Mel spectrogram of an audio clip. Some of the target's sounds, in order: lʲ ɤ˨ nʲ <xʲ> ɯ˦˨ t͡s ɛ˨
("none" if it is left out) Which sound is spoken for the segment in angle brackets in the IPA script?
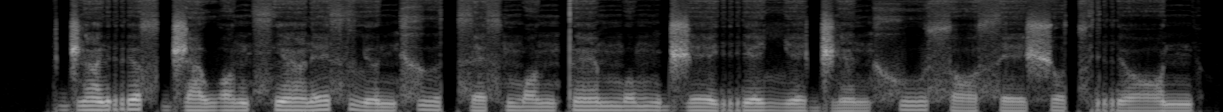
x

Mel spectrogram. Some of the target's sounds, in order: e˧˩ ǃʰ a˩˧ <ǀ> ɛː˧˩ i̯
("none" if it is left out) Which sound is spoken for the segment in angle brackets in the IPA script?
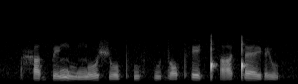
ǃ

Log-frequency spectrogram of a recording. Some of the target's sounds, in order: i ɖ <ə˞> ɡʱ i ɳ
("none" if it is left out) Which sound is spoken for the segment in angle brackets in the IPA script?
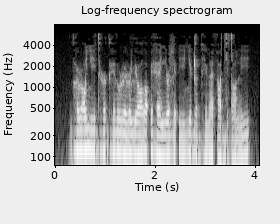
ə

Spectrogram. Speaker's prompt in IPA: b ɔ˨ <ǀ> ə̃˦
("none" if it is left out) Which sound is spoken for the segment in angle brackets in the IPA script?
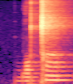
ǀ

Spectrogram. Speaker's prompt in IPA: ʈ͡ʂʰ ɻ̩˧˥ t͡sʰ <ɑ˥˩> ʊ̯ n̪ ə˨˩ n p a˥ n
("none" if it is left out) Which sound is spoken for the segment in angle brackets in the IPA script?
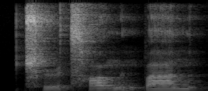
ɑ˥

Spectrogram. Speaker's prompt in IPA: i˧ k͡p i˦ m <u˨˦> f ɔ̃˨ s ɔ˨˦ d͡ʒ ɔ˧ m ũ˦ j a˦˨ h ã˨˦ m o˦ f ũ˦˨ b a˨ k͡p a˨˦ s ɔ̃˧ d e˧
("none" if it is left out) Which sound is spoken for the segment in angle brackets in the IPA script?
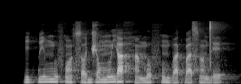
u˧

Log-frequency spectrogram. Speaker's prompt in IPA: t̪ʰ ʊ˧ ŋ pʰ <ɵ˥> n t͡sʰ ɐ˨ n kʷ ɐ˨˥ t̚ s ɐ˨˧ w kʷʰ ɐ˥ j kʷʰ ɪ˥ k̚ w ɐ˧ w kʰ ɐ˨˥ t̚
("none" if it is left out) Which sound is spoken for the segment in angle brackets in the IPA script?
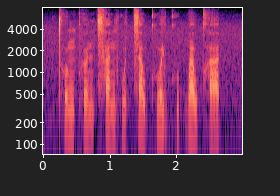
ɵ˨˩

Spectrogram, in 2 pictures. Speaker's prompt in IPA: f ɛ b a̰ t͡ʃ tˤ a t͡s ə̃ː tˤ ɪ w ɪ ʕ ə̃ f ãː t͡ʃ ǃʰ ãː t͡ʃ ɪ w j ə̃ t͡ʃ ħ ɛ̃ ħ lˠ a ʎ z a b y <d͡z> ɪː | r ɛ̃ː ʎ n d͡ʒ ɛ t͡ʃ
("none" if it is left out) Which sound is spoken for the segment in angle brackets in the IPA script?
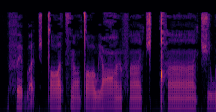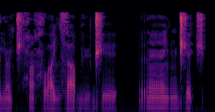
d͡ʒ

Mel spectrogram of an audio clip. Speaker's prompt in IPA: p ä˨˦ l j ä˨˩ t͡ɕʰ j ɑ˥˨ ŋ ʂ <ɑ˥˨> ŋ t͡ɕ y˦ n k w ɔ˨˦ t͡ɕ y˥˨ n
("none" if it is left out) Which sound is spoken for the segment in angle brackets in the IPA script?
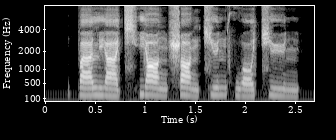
ɑ˥˨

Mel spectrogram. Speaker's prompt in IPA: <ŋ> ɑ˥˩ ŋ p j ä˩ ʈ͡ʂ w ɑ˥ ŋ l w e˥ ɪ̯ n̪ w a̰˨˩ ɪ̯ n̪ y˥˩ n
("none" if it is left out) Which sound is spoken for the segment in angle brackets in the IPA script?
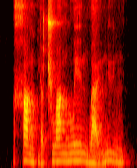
x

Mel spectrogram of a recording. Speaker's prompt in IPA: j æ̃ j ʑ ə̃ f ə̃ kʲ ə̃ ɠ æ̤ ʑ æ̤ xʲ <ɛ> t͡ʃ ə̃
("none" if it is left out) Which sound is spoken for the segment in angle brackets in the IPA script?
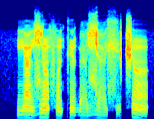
ɛ̤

